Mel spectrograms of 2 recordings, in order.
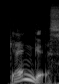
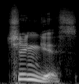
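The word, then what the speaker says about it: Chinggis: so genus it's pronounced chingis actually chingis yeah Cornelius can you pull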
